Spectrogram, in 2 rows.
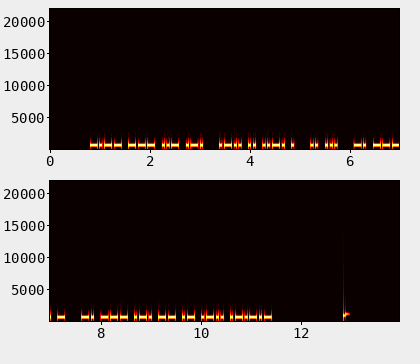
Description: Morse code, heard as a keyed tone, about 25 wpm, 700 Hz. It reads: YOUR LIFE IS NOT NORMAL.
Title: Sentences from Top 1200 Words 25wpm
